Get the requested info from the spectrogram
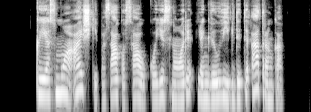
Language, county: Lithuanian, Panevėžys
